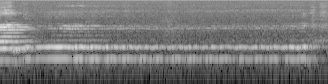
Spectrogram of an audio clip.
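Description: Operatic soprano singing unaccompanied: she steps up onto one long held note about a third of a second in and sustains it steadily for over three seconds, releasing it just before the end.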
